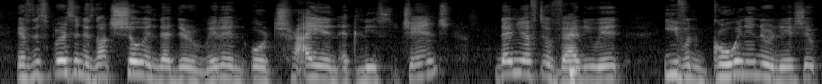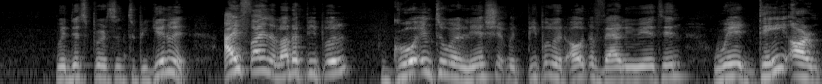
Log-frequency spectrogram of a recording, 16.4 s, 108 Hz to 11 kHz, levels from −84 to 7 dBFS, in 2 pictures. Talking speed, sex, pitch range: 175 wpm, male, 140-190 Hz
